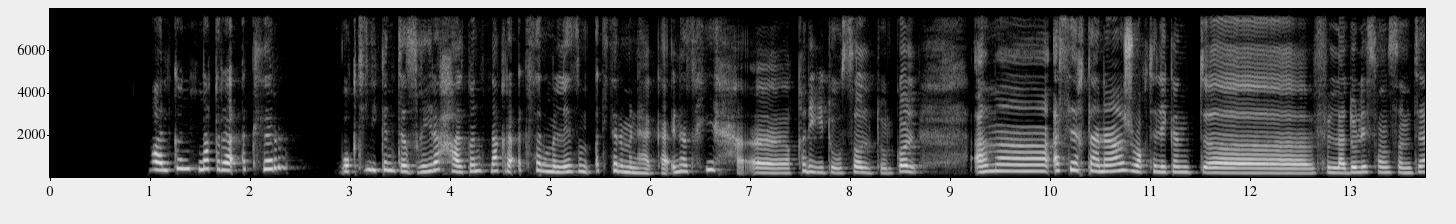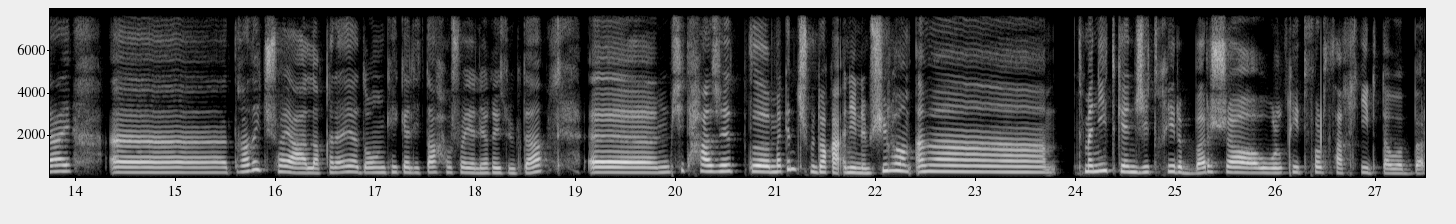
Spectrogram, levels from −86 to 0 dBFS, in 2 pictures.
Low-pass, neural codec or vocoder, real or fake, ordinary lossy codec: none; none; real; none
